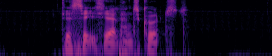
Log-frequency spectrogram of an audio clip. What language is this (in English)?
Danish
